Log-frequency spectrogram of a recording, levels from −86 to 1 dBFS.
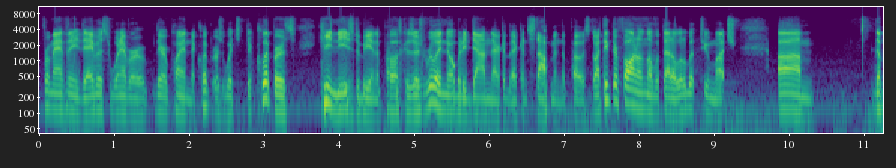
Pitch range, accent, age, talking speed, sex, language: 100-125 Hz, American, 20-39, 250 wpm, male, English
